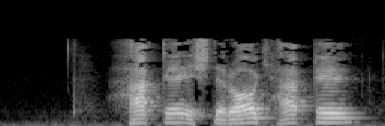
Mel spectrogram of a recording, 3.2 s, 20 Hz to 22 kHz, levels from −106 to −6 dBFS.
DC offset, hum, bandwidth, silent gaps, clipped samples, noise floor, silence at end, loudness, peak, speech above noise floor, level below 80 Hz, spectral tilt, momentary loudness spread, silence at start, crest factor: under 0.1%; none; 6.4 kHz; none; under 0.1%; -70 dBFS; 0.2 s; -31 LUFS; -12 dBFS; 40 dB; -68 dBFS; -5 dB/octave; 7 LU; 1 s; 20 dB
